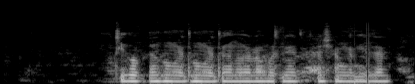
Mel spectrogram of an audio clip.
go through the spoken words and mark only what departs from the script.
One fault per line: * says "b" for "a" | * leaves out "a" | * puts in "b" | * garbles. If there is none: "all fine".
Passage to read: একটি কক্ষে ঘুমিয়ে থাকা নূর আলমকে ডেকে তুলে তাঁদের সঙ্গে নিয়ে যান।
* puts in "ঘুমিয়ে"
* leaves out "ডেকে"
